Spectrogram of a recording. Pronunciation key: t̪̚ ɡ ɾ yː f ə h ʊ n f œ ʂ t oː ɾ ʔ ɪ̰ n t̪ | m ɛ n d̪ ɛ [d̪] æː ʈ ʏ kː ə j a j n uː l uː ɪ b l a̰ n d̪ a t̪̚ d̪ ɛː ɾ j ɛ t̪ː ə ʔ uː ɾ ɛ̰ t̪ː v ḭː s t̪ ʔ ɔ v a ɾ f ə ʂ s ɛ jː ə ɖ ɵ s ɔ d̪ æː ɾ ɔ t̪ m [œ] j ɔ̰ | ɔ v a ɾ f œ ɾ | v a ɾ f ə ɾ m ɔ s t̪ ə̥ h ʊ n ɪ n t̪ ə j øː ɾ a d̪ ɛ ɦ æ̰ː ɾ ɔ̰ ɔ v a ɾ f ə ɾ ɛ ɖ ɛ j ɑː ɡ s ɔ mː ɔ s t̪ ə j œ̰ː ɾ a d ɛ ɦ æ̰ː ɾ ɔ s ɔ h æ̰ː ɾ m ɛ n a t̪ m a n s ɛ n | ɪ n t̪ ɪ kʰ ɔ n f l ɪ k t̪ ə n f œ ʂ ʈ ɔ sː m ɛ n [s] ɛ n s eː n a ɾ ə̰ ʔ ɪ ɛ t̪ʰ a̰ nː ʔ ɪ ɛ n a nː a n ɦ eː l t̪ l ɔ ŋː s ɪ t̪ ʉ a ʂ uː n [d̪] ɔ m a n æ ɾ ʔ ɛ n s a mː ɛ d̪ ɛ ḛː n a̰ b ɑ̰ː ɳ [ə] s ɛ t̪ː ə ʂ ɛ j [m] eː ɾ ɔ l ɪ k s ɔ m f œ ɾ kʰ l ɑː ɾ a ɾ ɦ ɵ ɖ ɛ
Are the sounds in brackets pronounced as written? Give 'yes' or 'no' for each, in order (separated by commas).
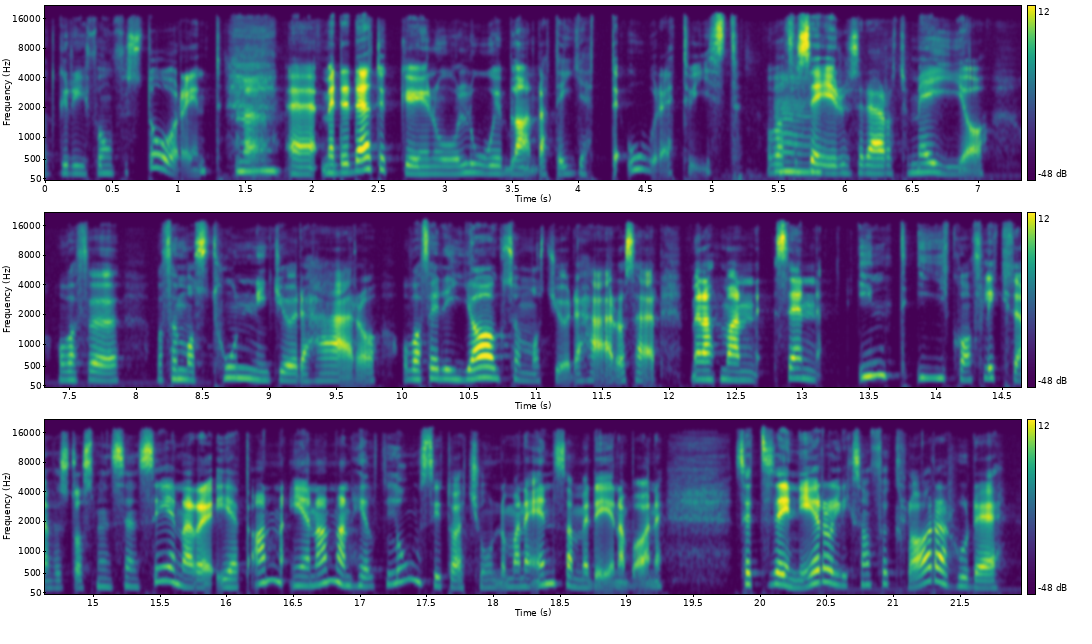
yes, no, yes, yes, yes, no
